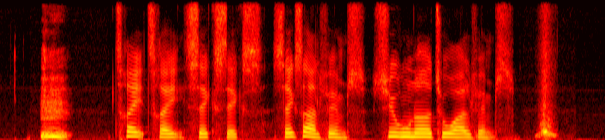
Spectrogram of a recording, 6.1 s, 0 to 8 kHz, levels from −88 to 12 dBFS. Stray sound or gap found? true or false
true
